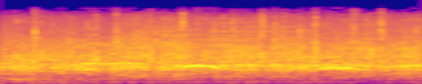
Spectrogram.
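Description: Large arena crowd applauding steadily, with voices faintly audible over the clapping.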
